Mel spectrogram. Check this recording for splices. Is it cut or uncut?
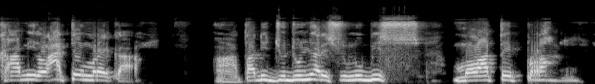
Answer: uncut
